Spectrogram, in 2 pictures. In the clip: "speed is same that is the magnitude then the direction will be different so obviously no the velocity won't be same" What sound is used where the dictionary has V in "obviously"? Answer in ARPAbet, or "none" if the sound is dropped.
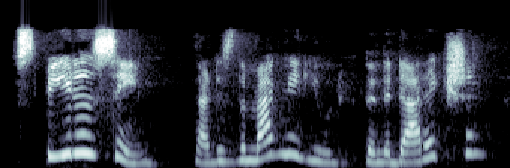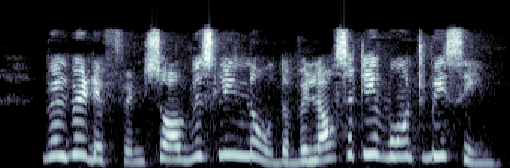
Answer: V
